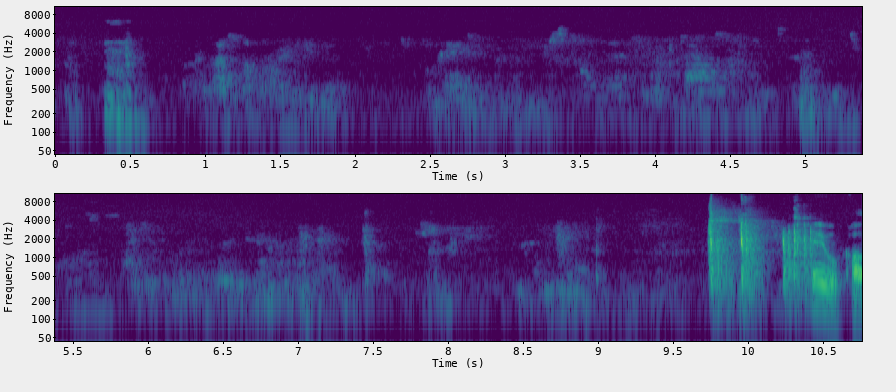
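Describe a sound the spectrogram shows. A man speaks calmly into a microphone at a distance.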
